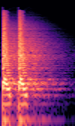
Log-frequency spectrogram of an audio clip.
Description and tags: hope u like it did it on keyboard :D on ableton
